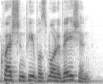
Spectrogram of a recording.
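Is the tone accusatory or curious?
accusatory. It is said in an accusatory tone. The questioning is an accusation. The speaker calls it wrong. "It's not okay to"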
